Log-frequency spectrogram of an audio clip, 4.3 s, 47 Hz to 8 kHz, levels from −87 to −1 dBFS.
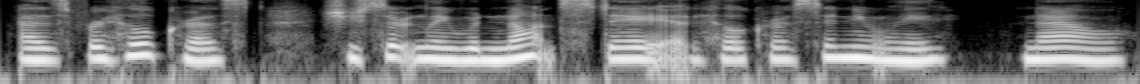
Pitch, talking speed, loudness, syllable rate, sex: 215 Hz, 140 wpm, -14 LUFS, 4.9 syllables/s, female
